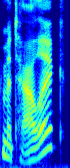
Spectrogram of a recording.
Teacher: when you transform the word into an adjective, metallic, the stress naturally shifts to the middle of the word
